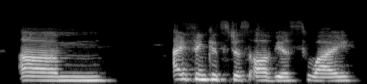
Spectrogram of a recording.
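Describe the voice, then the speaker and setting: A woman with a Nepali accent. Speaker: student and model. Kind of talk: interview. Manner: animated.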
